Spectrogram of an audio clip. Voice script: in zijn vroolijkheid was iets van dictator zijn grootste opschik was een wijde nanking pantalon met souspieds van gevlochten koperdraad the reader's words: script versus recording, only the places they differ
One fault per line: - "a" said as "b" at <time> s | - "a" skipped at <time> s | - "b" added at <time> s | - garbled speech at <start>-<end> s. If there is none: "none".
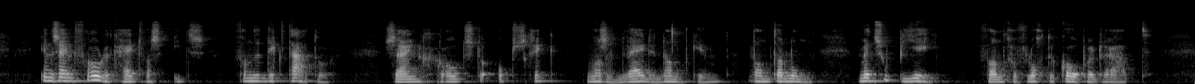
- "den" added at 2.5 s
